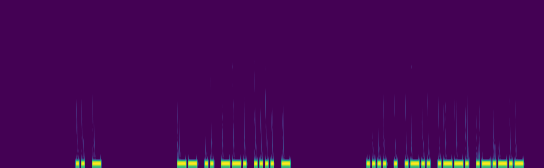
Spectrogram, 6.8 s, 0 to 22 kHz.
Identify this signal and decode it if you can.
Morse code, heard as a keyed tone, about 36 wpm, 700 Hz. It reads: IT MIGHT HELP.
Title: 4x Word-Spacing - Sentences from Top 300 Words - 35wpm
